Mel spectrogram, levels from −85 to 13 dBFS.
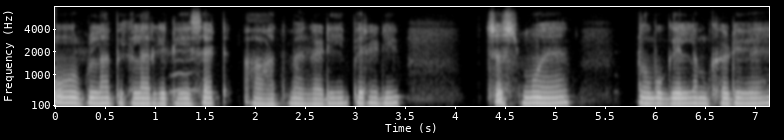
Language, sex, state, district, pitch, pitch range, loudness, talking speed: Marwari, female, Rajasthan, Nagaur, 155 Hz, 150-160 Hz, -18 LUFS, 135 wpm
